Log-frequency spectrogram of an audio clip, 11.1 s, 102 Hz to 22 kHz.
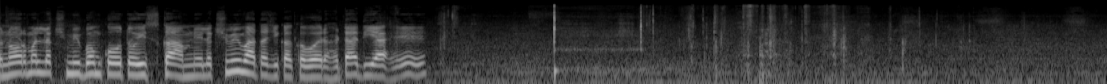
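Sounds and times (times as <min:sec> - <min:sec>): footsteps on gritty ground: 0:03.9 - 0:04.9, 0:06.0 - 0:10.5.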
